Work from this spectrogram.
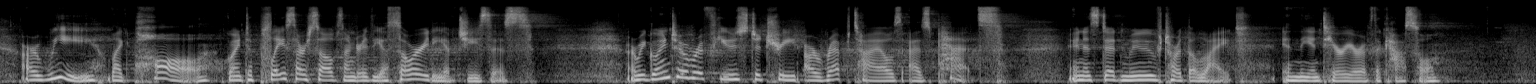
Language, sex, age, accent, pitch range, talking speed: English, female, 30-49, American, 160-210 Hz, 140 wpm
